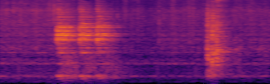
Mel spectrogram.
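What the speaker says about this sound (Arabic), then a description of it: "et je commence à remuer un petit peu" Ginger and turmeric sizzle in oil in a pan while being stirred, a few scraping swishes over a quiet steady crackle, close and fairly soft, with no voices.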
